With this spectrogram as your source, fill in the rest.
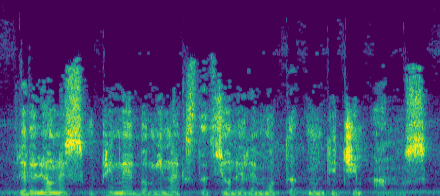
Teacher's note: He doesn't geminate his L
